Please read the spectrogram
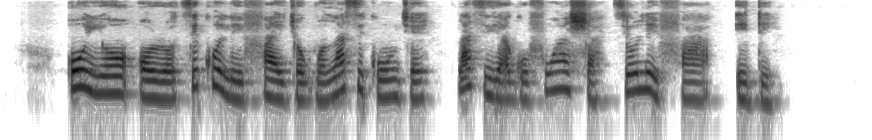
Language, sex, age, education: Yoruba, female, 15-29, tertiary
